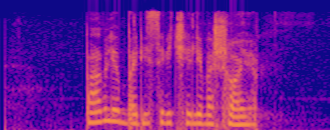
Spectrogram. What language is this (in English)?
Russian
